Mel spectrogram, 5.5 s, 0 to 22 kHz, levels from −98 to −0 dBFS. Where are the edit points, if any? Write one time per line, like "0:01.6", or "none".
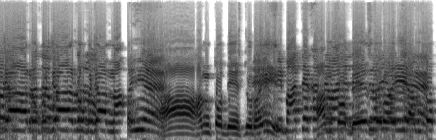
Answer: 0:01.6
